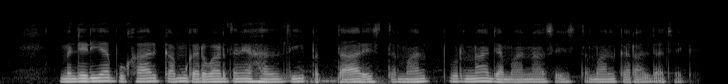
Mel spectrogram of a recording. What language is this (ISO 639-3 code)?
mag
